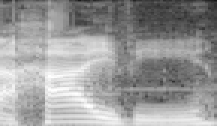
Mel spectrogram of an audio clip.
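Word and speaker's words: Hy-Vee: the adhd yeah it's it's closer to high v but it's spelled h y v e e it's pretty good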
